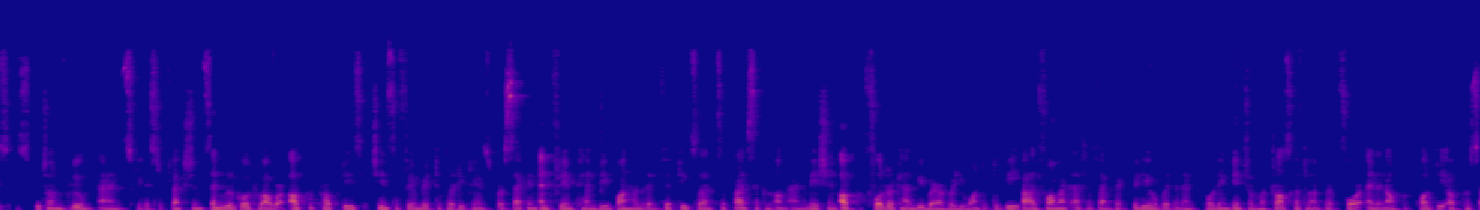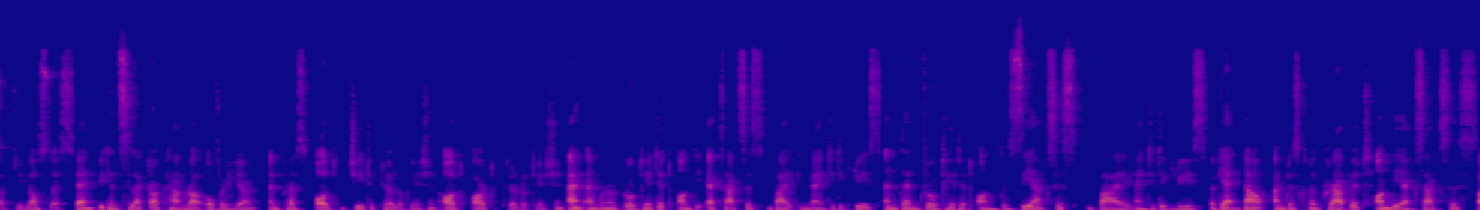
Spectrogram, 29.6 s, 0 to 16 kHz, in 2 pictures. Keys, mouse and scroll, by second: 0.6 drag, 1.4 click, 2.7 click, 4.0-5.2 drag, 5.3-6.7 drag, 7.7 scroll down 3, 8.3 click, 9.0 /, 10.1-10.8 drag, 11.1-11.5 scroll down 2, 11.6 click, 11.8-12.3 scroll down 2, 12.3-13.1 drag, 13.7-15.0 drag, 15.5 scroll up 4, 16.2 middle click, 16.2 scroll down 3, 16.3 click, 17.2 middle click, 18.6 alt+g, 19.7 alt+r, 20.0-20.4 middle drag, 20.4-20.9 scroll up 3, 21.8 r, 23.5 middle click, 24.4 r, 27.1 middle click, 27.9-28.2 scroll down 2, 28.4 f, 28.5 g.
